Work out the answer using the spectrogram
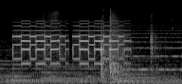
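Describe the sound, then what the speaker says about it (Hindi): A telephone rings with a bright electronic trill in a Hindi TV drama scene, sounding in two close bursts about a second long with a short break between them, clear and near, and no one speaks over it. "मिस्टर अभिमन्यु सक्सेना का फोन था।"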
